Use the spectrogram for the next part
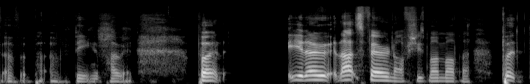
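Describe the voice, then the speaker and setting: A woman's voice: on the low side, no echo. Enthusiastic woman, dry close voice. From Switzerland. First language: English. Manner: enthusiastic, rambling with restarts. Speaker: podcast guest. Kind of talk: casual interview chat.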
